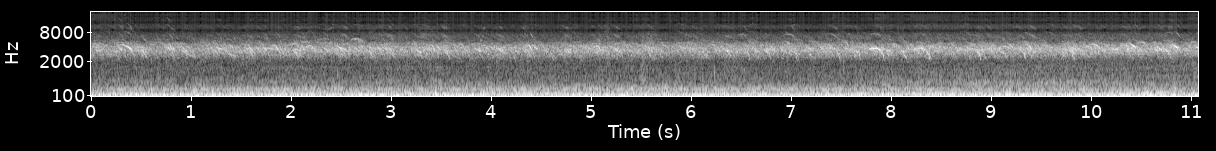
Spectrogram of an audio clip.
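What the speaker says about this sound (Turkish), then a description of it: "Evet, 650 kasa civciv geldi." Dense, continuous chirping and peeping from many young chicks fills an enclosed poultry house, with a steady low rumble of machinery underneath.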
